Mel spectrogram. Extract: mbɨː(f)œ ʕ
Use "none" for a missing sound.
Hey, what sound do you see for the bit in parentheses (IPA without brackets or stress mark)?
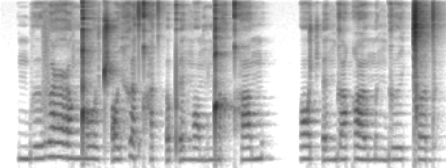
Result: v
